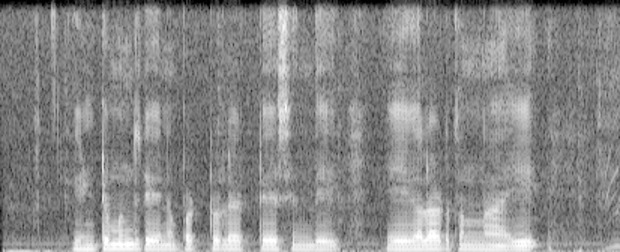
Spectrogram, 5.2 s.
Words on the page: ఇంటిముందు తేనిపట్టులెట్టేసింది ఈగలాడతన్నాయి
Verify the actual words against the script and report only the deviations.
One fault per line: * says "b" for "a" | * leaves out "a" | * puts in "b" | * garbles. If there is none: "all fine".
all fine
